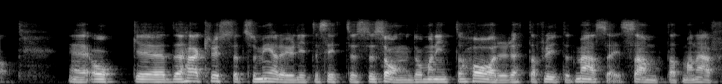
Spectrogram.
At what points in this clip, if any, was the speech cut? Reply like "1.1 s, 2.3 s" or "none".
none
